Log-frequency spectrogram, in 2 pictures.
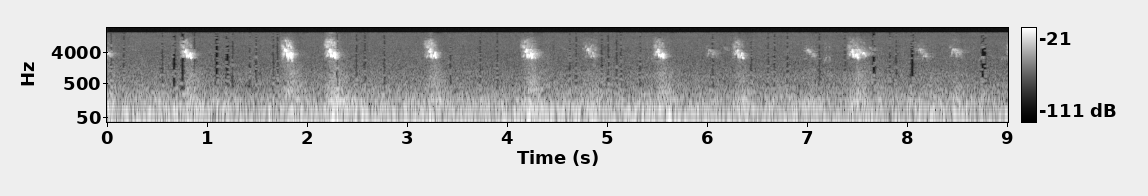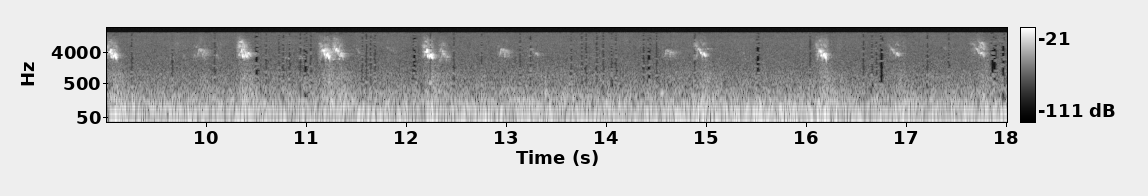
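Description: A small bird giving short, sharp call notes over and over, about one a second at an uneven pace, with a brief pause after the middle.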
